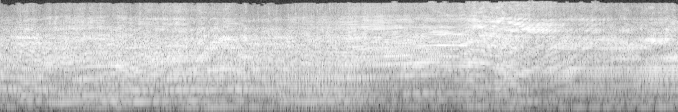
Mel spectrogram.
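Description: A small model plane engine buzzes overhead, its pitch rising and falling.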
